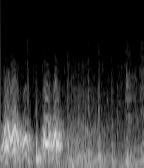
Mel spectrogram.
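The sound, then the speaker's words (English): A collie named Rover gives a few loud, pitched barks and yelps in quick succession, then trails off into softer whining and whimpering. “Oh, good for Rover.”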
